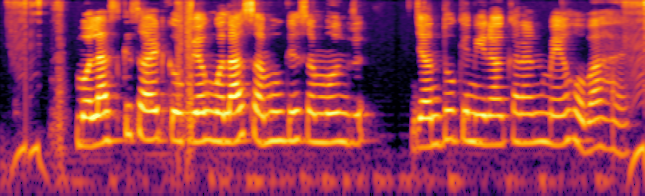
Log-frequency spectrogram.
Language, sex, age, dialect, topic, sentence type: Magahi, female, 18-24, Central/Standard, banking, statement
